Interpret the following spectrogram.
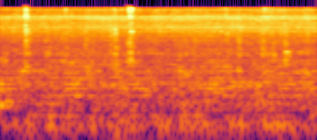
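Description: Stand mixer running steadily, its wire whisk beating boiled chicken breast in the steel bowl to shred it.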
